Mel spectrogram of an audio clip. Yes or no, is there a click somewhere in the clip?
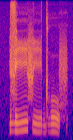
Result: no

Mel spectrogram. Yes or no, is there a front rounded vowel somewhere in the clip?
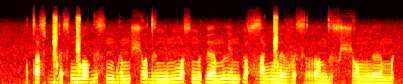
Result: no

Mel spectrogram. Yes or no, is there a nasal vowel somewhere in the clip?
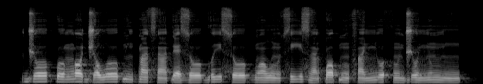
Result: yes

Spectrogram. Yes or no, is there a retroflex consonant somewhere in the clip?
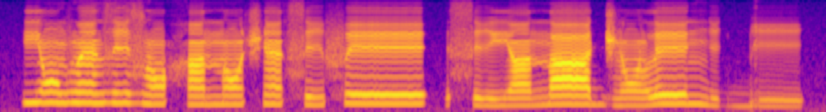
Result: no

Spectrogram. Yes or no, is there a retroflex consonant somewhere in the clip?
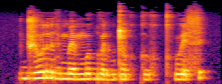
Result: yes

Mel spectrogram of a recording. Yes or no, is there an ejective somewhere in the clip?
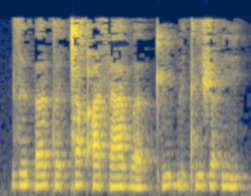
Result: yes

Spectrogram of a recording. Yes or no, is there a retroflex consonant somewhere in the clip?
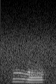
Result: no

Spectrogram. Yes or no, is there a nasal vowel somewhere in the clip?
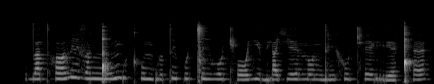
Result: no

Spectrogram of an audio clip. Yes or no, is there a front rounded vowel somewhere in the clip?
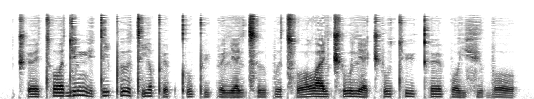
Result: yes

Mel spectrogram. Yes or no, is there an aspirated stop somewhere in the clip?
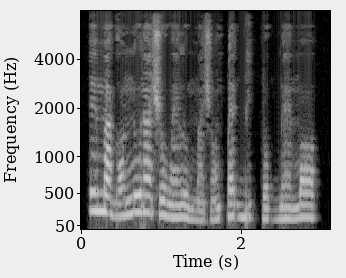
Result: no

